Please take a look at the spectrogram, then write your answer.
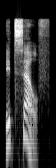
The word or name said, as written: itself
